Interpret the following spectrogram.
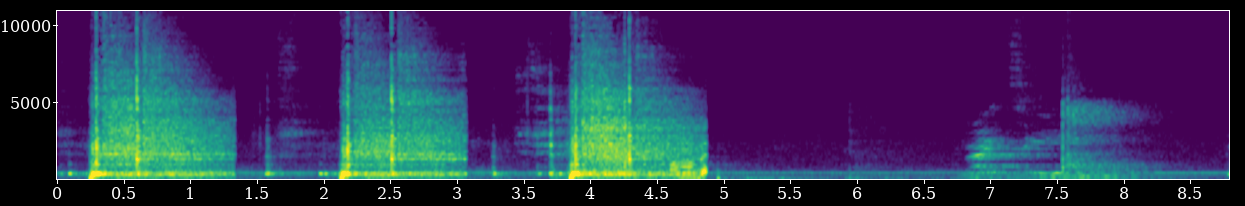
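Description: Footballs flying in a catching drill: three sharp thumps about two seconds apart, each followed by about a second of loud hiss. A brief voice comes near the end.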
